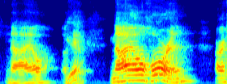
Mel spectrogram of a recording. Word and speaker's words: Niall: Is it just Neil? I think it's Niall. Niall?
